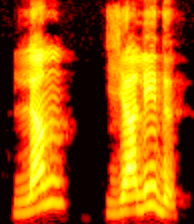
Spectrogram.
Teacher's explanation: दाल के ऊपर जजम है, दाल साकिन है, ये फिर अपने से पहले वाले हर्फ से मिल जाएगा, लाम को दाल के साथ मिला देंगे। लाम जेर दाल लिद, या दबर या, लाम जेर दाल लिद, या लिद।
